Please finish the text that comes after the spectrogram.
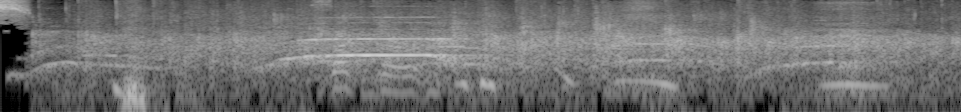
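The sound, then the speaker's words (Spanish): Audience applause in the Sala Julián Carrillo on a Friday night of Radio UNAM's Festival Intersecciones: dense and steady clapping that swells slightly midway and carries on throughout, with a voice faintly audible underneath. “Esta noche se escucha el aplauso porque es viernes de intersecciones.”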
